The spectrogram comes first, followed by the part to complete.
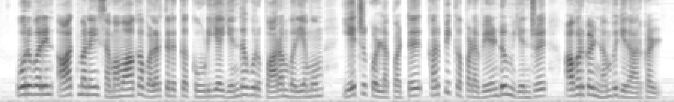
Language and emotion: Tamil, neutral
